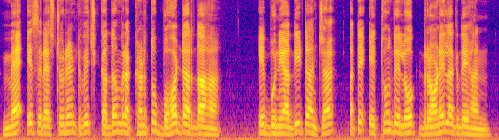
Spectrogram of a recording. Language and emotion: Punjabi, fearful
